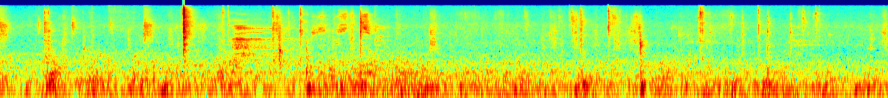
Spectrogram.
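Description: A thunderstorm rolls outside, with thunder rumbling over a steady wash of heavy rain that continues throughout, loud and close.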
